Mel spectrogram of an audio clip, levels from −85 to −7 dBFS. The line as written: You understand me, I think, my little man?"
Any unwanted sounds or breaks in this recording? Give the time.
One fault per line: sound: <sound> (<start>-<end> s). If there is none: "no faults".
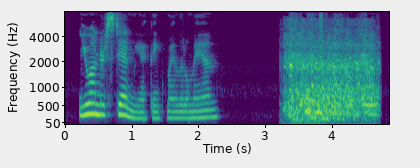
sound: laugh (3.2-4.8 s)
